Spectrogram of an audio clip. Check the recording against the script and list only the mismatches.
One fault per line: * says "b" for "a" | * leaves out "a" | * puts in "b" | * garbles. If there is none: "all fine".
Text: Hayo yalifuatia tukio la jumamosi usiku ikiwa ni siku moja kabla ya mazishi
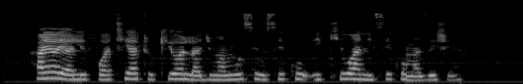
* leaves out "moja kabla ya"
